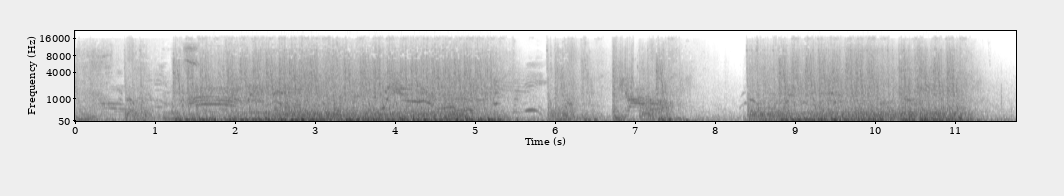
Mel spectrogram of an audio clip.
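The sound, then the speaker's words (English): Video-game plasma rifle fire and explosions in rapid, dense volleys that continue almost without a break, cut by two short pauses near the middle and latter part. “Plasma pistol? I got a plasma rifle now.”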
